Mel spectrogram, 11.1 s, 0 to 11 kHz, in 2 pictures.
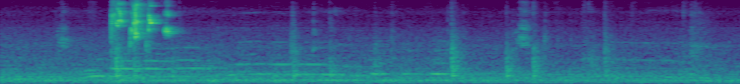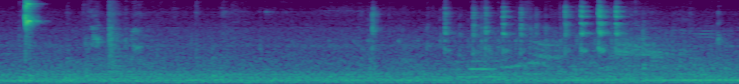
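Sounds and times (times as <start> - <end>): lovebirds ticking and clicking: 8.2 - 11.0.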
